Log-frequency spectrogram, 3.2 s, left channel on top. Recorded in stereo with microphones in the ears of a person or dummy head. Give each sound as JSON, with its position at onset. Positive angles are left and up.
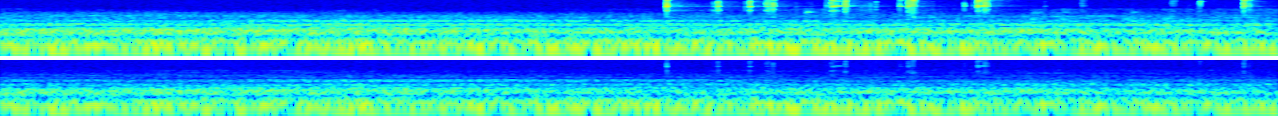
{"t": 0.0, "sound": "an aircraft", "side_deg": 35}
{"t": 1.7, "sound": "a clink", "side_deg": 70}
